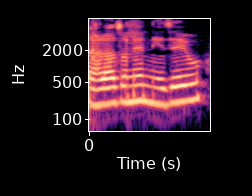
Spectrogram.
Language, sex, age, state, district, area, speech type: Assamese, female, 18-30, Assam, Dibrugarh, rural, spontaneous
